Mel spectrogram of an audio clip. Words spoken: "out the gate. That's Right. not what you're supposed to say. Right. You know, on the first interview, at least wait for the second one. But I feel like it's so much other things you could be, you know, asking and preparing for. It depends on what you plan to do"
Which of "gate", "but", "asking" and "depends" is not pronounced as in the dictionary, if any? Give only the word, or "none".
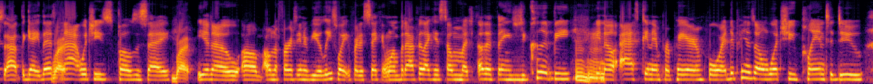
none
